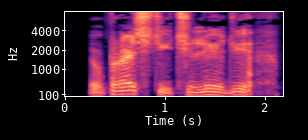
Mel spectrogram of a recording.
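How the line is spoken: Mumbled. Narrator (Russian): пробормотал он

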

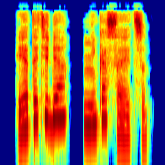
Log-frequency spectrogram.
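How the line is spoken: Calm. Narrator (Russian): спокойно сказала она

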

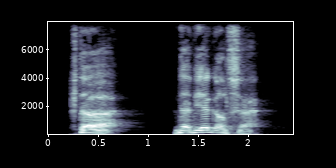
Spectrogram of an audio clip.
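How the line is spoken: Hoarse voice from outside. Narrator (Russian): хрипло произнес преследователь снаружи

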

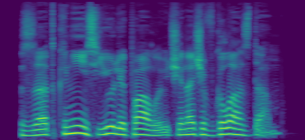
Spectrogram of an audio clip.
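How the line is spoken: Flat colorless interruption. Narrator (Russian): Бесцветным голосом прервала его Лидия Аркадьевна Ковтун

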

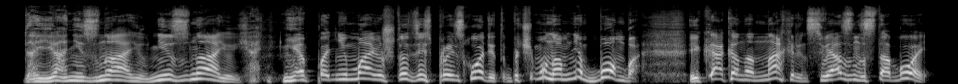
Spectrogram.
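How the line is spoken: Girl sobbing. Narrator (Russian): Девушка зарыдала

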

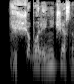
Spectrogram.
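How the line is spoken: Whisper. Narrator (Russian): прошептал

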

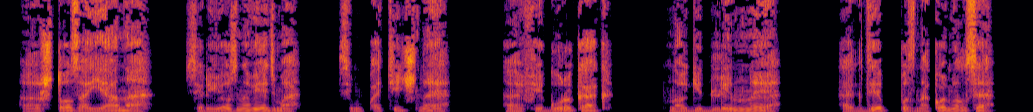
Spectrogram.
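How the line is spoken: Quiet questions. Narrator (Russian): задавал их тихо

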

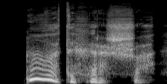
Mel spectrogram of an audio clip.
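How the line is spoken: Breathed out woman. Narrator (Russian): выдохнула женщина

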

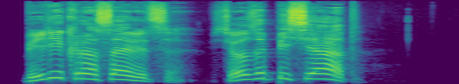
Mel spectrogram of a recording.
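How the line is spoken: Loud, harsh, unpleasant voice. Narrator (Russian): громко сообщила она неприятным резким голосом

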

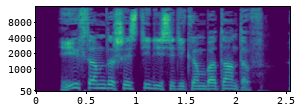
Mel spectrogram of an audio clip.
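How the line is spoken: Indifferent droning mumble. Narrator (Russian): равнодушным голосом бубнил ротмистр

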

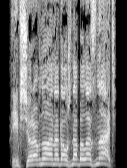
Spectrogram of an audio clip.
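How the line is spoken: Shouting out. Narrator (Russian): выкрикнул

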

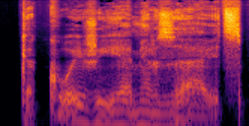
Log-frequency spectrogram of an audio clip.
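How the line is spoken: Groaning. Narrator (Russian): простонал

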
